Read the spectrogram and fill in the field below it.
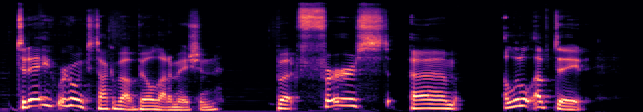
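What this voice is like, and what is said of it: Slightly congested, sickly voice. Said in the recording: “my voice sounds a little sickly... I just probably sound a little congested”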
